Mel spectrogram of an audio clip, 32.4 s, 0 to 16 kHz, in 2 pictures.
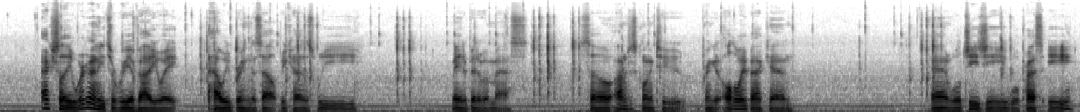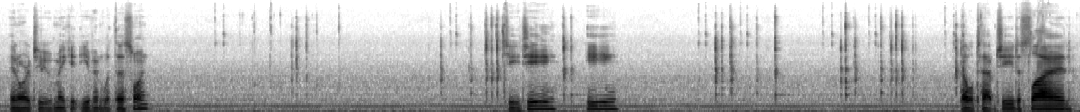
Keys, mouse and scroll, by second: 0.0 scroll up 1, 0.6 middle click, 0.9 scroll down 1, 1.1 middle click, 1.8 alt+z, 2.2 middle click, 2.9 scroll up 1, 3.1 alt+z, 3.2 alt+middle click, 3.5 scroll up 1, 4.1 alt+click, 4.4 g, 4.6 g, 5.6 click, 5.9 g, 6.1 g, 6.7 click, 6.7 click, 7.3 alt+click, 7.6 alt+middle click, 8.0 g, 9.6 ctrl+click, 10.0 ctrl+middle click, 10.9-11.3 scroll down 1, 11.3-13.4 middle drag, 13.4 alt+click, 13.7 g, 14.9 e, 19.4 e, 19.4 click, 19.7 scroll down 1, 20.0 middle click, 20.3 scroll up 1, 20.6 alt+a, 20.9 middle click, 22.1 scroll up 1, 22.9 alt+click, 23.5 g, 24.6 e, 26.9 3, 27.3 alt+click, 27.3 alt+click, 27.7 e, 28.5 click, 28.8 2, 29.2 alt+click, 29.2 alt+click, 29.5 g, 30.4 click, 30.7 scroll down 1, 30.9-32.4 middle drag.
